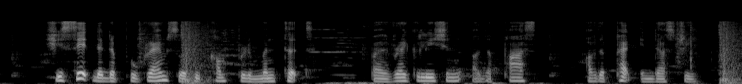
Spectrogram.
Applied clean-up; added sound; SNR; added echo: classical method log-MMSE.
